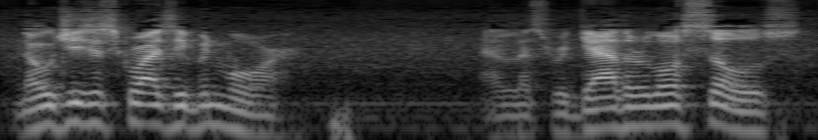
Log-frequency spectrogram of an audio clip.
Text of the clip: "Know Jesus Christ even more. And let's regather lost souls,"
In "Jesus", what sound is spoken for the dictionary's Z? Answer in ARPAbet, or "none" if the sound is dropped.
Z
